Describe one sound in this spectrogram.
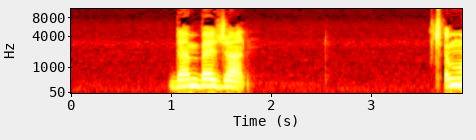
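A woman speaks single words clearly and calmly, close to a microphone.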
